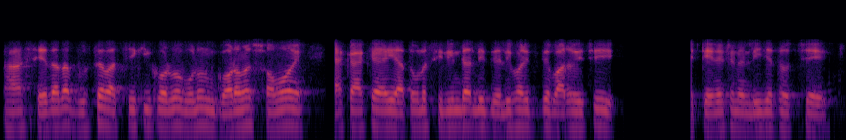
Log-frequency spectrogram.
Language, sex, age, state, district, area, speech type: Bengali, male, 30-45, West Bengal, Purulia, urban, conversation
